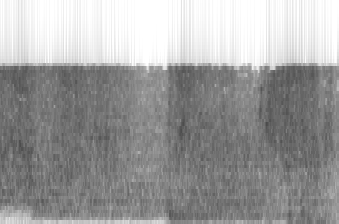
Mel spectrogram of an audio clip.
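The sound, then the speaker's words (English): A comedy-sketch explosion blows someone to smithereens. A dense, roaring blast surges into a deeper boom midway and keeps rumbling loudly to the end. “He's gone! Yes, he's gone! Blown to smithereens, blasted out of existence, yes.”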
